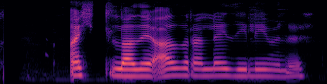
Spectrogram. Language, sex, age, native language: Icelandic, male, 8, Icelandic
